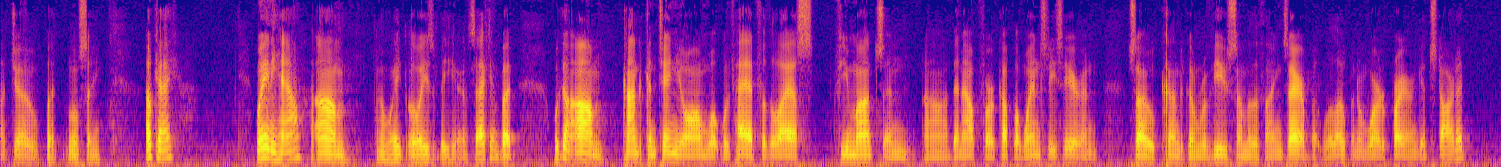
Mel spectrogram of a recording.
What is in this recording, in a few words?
English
